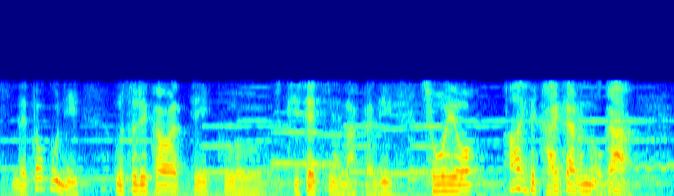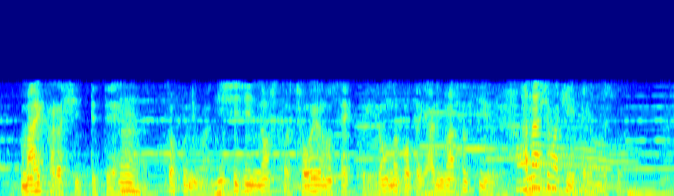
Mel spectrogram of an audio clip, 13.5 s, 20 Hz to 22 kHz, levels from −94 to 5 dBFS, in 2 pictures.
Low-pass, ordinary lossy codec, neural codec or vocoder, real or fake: 7.2 kHz; AAC, 16 kbps; none; real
